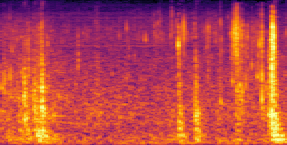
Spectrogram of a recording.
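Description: Oars of a small rowing boat at work, giving a few short knocks and splashes with the strokes, over a steady rumble of wind on the microphone.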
